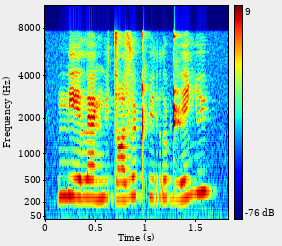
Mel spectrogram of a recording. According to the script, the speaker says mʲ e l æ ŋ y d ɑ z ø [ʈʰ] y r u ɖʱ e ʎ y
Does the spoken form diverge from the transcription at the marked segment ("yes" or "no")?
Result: no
